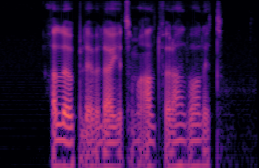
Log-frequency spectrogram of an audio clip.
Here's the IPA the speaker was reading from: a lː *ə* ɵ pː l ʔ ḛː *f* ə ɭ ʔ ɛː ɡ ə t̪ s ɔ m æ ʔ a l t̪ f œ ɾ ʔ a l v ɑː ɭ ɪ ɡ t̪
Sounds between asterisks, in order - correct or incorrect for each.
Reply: incorrect: a, incorrect: v

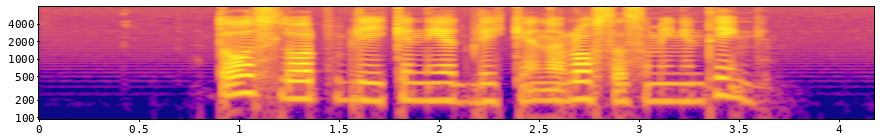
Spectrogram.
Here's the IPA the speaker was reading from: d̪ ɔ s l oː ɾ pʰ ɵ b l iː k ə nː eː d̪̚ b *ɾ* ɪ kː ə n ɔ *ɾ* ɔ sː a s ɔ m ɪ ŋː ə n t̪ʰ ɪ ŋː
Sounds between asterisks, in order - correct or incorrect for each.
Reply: incorrect: l, incorrect: l

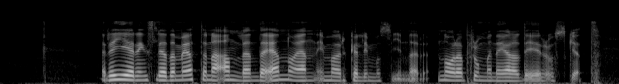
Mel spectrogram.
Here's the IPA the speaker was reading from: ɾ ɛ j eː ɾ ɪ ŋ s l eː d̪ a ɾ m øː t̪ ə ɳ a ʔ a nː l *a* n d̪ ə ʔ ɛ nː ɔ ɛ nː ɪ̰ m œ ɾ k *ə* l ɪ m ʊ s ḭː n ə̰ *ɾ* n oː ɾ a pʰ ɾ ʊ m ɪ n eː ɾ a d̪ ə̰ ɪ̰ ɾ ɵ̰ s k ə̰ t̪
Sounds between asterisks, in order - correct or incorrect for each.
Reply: incorrect: ɛ, incorrect: a, correct

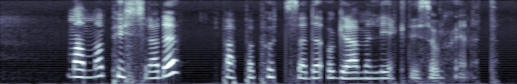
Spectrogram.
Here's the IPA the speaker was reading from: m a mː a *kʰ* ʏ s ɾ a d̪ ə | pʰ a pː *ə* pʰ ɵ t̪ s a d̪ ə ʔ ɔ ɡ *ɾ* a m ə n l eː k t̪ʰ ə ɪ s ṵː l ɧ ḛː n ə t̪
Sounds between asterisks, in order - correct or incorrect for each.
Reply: incorrect: pʰ, incorrect: a, correct

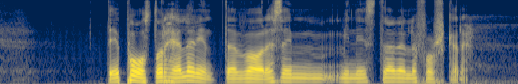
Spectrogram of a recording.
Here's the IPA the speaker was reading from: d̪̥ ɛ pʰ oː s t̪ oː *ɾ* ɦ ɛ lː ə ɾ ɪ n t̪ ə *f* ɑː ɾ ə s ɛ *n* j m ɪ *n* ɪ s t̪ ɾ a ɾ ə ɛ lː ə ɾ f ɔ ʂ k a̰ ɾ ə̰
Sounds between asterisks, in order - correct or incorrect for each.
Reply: correct, incorrect: v, incorrect: none, correct

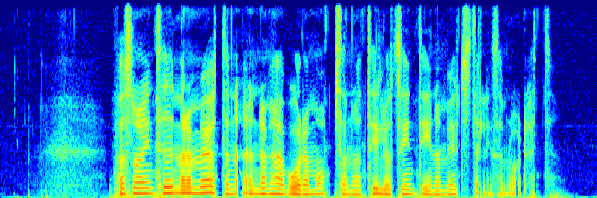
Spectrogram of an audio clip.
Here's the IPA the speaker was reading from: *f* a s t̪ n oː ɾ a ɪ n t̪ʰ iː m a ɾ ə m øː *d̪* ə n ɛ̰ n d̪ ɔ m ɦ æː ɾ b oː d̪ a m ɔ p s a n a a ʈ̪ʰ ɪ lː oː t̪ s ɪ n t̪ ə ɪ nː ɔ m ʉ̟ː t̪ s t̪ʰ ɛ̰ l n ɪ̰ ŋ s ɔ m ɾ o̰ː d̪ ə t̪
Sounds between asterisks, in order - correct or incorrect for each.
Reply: correct, incorrect: t̪

